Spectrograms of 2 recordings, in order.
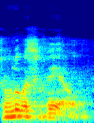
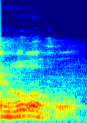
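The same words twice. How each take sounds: First: Louisville said as written, LOO-iss-vill; spelling pronunciation. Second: Louisville said LOO-uh-vul, syllables run together; local pronunciation. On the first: Explaining the written form of the city's name, Louisville as Lewis-ville. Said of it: "it's written to be pronounced Louisville". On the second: Former resident showing how locals say it, Louisville as LOO-uh-vul. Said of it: "We say Louisville". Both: Shown as a demonstration.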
